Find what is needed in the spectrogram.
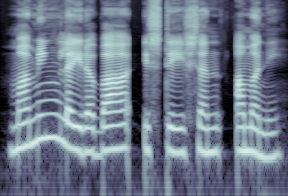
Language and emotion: Manipuri, neutral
